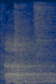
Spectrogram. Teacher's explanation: pressure के साथ plosive होते हैं, यानी स्टॉप करते हैं और उसके बाद एक्सपेल करते हैं बहुत फोर्सफुली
